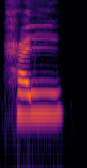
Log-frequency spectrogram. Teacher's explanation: ये ध्यान रखते हुए पढ़ेंगे कि हल जब पढ़ें तो इस पे कलकला ना हो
